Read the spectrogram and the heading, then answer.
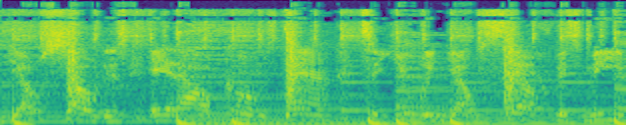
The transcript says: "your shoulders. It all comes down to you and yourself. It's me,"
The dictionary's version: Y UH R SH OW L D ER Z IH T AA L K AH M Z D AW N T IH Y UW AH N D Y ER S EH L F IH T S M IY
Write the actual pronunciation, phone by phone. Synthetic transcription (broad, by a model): Y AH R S OW L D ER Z IH T AA L K AH M Z D AW N T IH Y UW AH N Y ER S EH L F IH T M IY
